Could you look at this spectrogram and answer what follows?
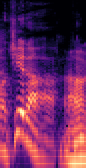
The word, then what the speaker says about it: Gojira: Is that how you say it, Gojira? Godzilla? – Mm-hmm. Gojira!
